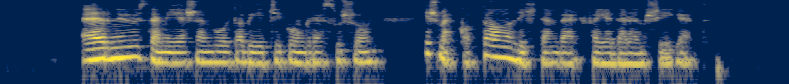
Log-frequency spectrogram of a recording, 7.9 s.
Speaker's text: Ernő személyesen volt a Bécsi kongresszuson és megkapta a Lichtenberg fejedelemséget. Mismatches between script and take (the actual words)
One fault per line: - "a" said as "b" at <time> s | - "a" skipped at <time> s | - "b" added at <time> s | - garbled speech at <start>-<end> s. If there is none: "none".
none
